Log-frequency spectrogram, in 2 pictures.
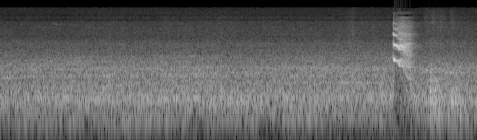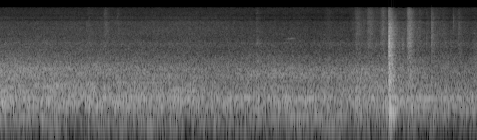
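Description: Steady background hiss with one sharp, brief knock or squeak near the middle and a faint click near the end; no animal voice.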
